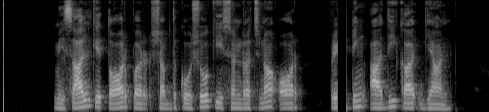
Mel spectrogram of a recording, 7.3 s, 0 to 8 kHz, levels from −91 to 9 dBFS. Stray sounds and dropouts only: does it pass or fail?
fail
